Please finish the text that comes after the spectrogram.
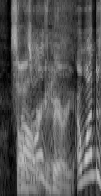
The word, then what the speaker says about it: Salisbury: going to say salisbury is that how you pronounce it no that's exactly right salisbury i wanted to say salisbury yeah well i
